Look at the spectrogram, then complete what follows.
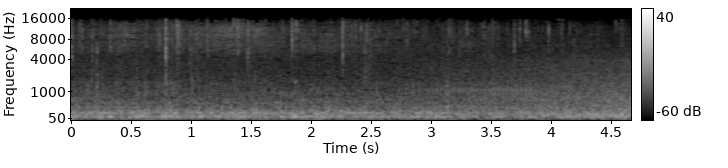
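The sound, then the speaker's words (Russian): Rain falling as a steady, faint hiss with scattered light drop ticks throughout, even in level and unbroken from start to end. “Шел дождь.”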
